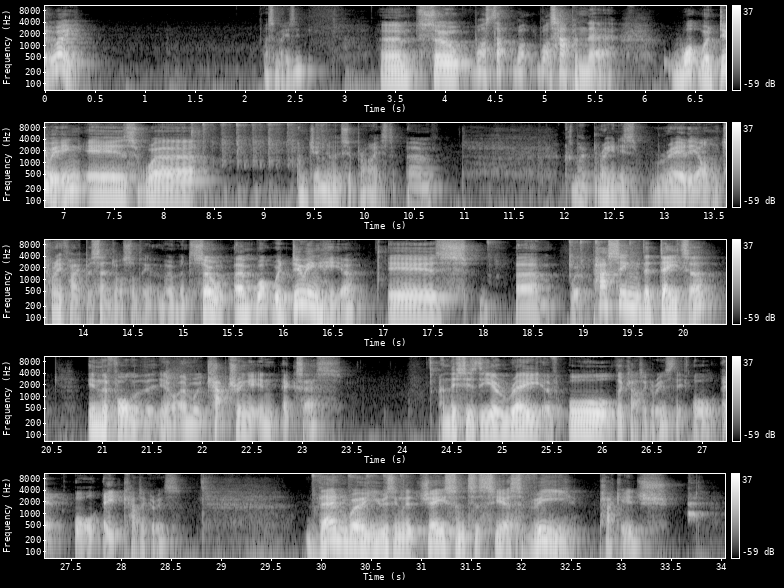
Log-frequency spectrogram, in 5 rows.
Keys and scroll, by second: 7.9-9.9 typing, 17.9-19.8 typing, 29.8-30.7 typing.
